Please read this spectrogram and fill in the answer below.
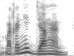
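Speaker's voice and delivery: ordinary delivery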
